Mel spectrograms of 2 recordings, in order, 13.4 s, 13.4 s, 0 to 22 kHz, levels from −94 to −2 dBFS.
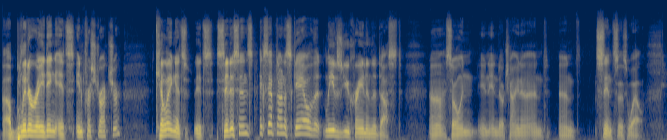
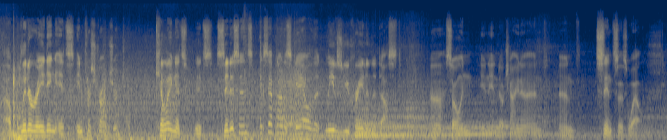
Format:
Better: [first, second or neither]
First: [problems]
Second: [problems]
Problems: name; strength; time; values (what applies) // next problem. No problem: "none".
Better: first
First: none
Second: traffic noise; loud; throughout; 6 dB below the speech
